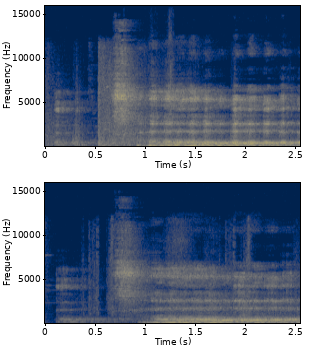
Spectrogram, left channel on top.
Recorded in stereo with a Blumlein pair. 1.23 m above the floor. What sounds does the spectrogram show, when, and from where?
0.1 s laughter: 45° left, 3 m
